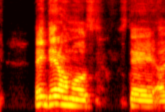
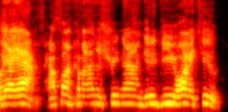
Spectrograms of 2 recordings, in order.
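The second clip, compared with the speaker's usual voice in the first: higher, mocking taunt; 6 semitones higher than usual. Man taunting construction workers, higher mocking jeer. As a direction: needle them with a singsong jeer. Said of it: "this little bitch part of me set in".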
